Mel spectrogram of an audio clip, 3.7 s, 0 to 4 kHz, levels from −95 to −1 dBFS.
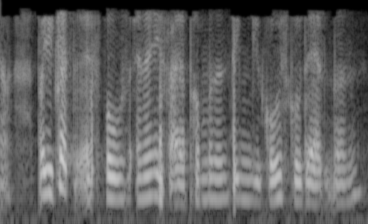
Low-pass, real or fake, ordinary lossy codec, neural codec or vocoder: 3.6 kHz; fake; MP3, 24 kbps; vocoder, 22.05 kHz, 80 mel bands, Vocos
